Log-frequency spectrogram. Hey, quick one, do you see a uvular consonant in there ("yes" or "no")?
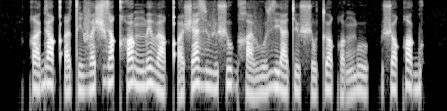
yes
